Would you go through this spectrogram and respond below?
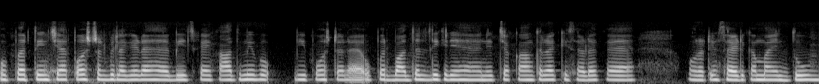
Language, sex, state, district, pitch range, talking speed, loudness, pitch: Marwari, female, Rajasthan, Nagaur, 210-220 Hz, 225 wpm, -14 LUFS, 215 Hz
